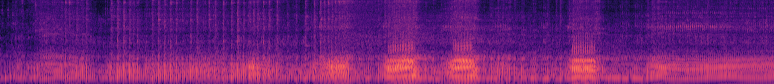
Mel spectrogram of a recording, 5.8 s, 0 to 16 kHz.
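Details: Early-1980s Komatsu Zenoah two-stroke trimmer that would not start, now primed until fuel flows, started on choke, then run off choke: it buzzes along, and a few throttle blips pick up cleanly. It runs properly.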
